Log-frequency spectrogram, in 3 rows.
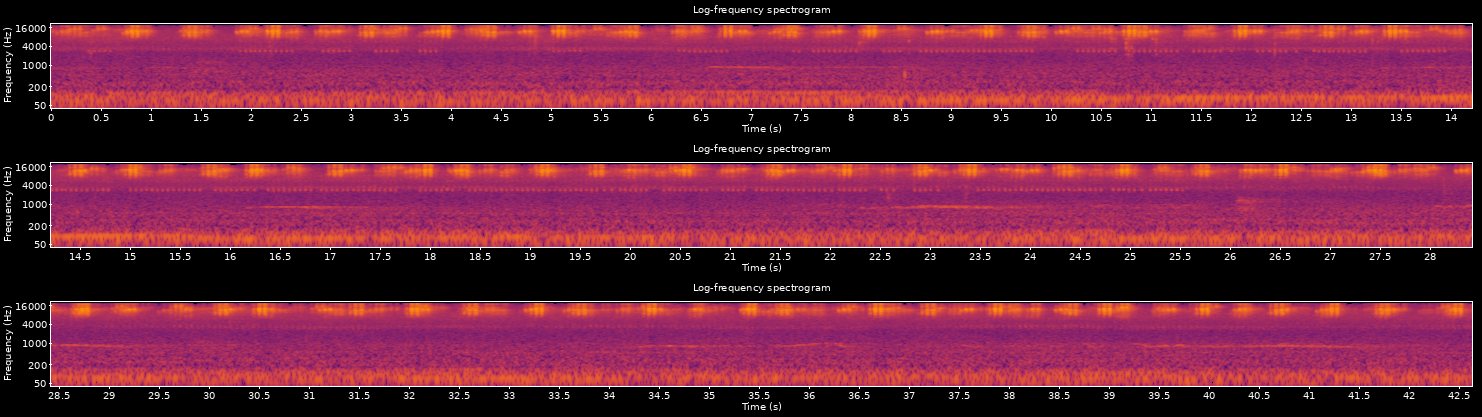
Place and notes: {"title": "Unnamed Road, Grimbosq, France - Chorus of Nocturnal Grasshoppers in the Foret de Grimbosq.", "date": "2021-09-22 21:00:00", "description": "Probably a group of grieved Decticellae singing together at nightfall...\nORTF\nTascam DR100MK3\nLom Usi Pro.", "latitude": "49.06", "longitude": "-0.45", "altitude": "76", "timezone": "Europe/Paris"}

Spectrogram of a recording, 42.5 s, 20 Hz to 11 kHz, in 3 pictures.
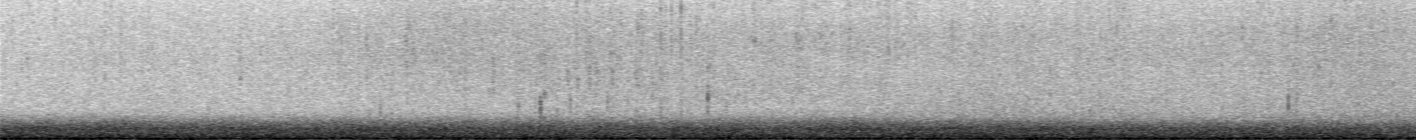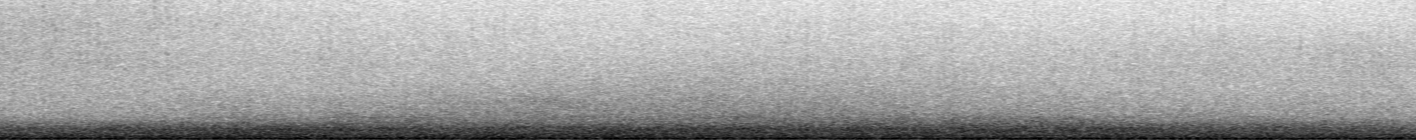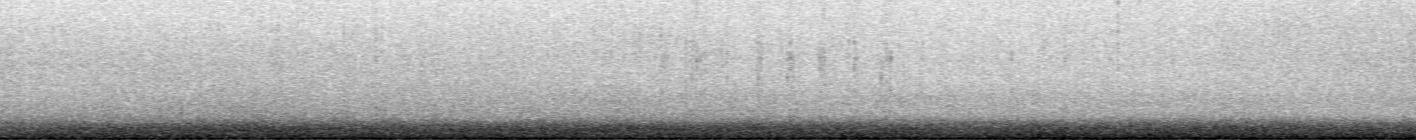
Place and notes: {"title": "Montreal: Mont Royal Lookout - Mont Royal Lookout", "date": "2008-11-02 06:30:00", "description": "equipment used: Zoom H4, 2 x Octava MK12", "latitude": "45.51", "longitude": "-73.59", "altitude": "170", "timezone": "America/Montreal"}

